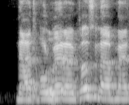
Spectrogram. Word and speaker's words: Olvera: Did I pronounce that right? That's Olvera.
